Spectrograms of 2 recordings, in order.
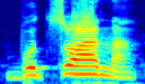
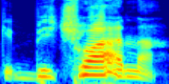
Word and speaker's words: Botswana: It was just the British not knowing how to pronounce Botswana. So to them, Botswana sounded like Bechuana.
